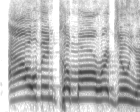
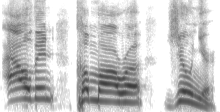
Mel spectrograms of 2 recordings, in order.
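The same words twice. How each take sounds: First: Said in the usual way. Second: Alvin Kamara Junior drawn out slowly, each word weighted; slow emphatic naming. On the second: Shown as a demonstration. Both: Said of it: "I'm calling him that right now".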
